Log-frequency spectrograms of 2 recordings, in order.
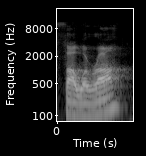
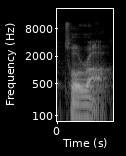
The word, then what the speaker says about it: Torah: So here you have the Torah, okay, which we pronounce Thawarah, okay, but in modern Hebrew it's pronounced as Torah, or Masoretic Hebrew it's Torah, okay.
